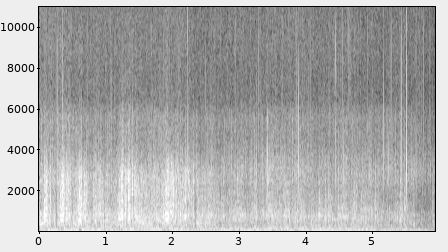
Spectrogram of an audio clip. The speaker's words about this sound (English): His drone goes louder. Here come the bombs now. Listen to them. They've fallen in the harbour. In the harbour.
